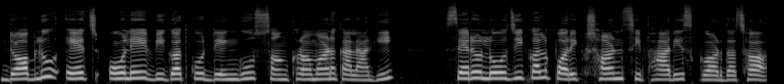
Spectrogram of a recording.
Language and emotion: Nepali, neutral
